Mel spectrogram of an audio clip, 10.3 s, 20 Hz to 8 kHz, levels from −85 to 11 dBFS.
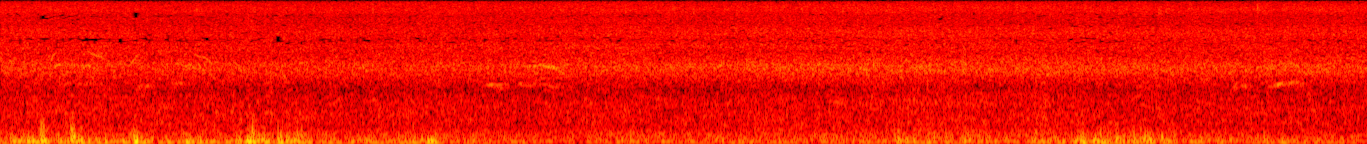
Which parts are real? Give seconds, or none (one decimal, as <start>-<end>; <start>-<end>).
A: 0.0-10.3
